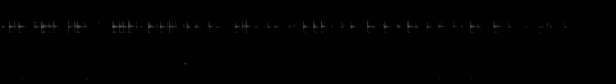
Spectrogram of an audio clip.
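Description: Long nails tap and scratch along the ribs of a hollow, empty green ribbed glass vase lying on its side on a table. A fast, steady series of bright, glassy clicks comes through, each with a high, thin ring that dies away almost at once. The tapping continues evenly before stopping abruptly.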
